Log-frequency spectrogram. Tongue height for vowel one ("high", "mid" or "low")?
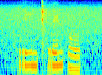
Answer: high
